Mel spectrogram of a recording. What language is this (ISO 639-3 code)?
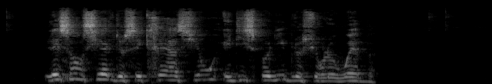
fra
